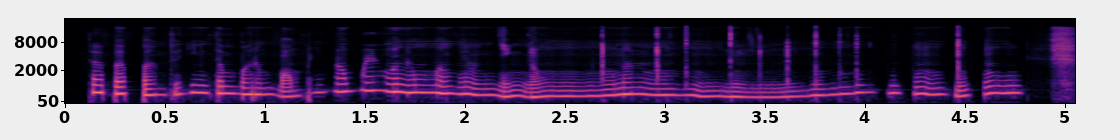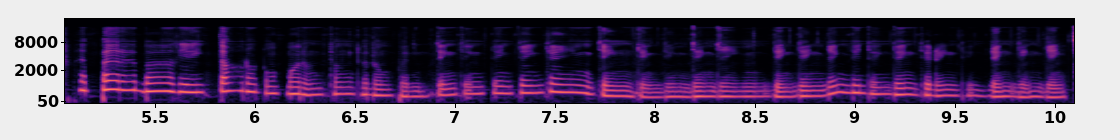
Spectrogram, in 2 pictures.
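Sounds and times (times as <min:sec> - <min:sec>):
person humming: 0:00.1 - 0:10.0
faint clicks: 0:02.1 - 0:04.6.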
